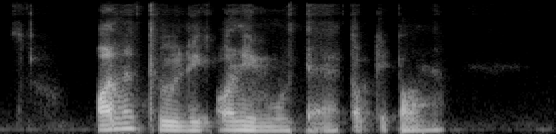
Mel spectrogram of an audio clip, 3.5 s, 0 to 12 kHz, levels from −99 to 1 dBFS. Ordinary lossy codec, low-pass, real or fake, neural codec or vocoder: Opus, 24 kbps; 10.8 kHz; fake; codec, 44.1 kHz, 2.6 kbps, DAC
